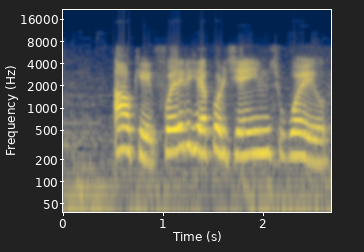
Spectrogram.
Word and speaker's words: Whale: fue dirigida por James whale si no estoy mal se pronuncia wale wes para la gente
